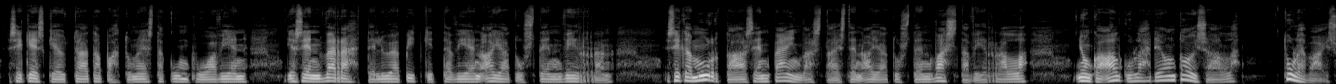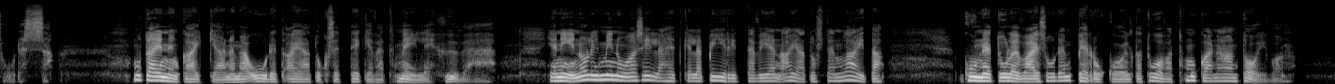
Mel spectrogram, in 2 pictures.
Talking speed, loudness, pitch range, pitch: 105 wpm, -22 LUFS, 120-165 Hz, 135 Hz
